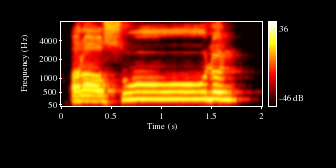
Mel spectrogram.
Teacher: Këtu unë e zgjata sepse shohim se ka ardhur wawi si shkronjën e medit e zgjatëses.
